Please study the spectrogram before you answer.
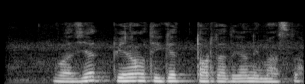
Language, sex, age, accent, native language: Uzbek, male, 25-34, Toshkent shahri, Uzbek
